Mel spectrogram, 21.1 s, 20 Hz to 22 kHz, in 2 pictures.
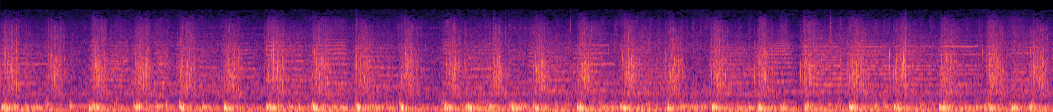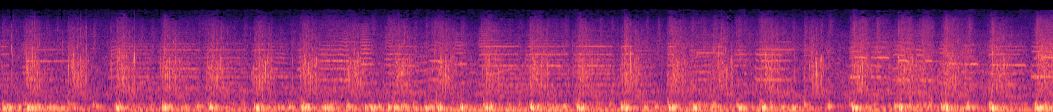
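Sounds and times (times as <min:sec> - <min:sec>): brass chords: 0:00.0 - 0:21.0
marching drums beat: 0:00.0 - 0:21.0.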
